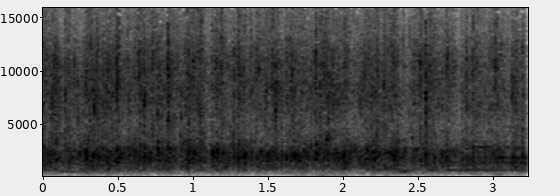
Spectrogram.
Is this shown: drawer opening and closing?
no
